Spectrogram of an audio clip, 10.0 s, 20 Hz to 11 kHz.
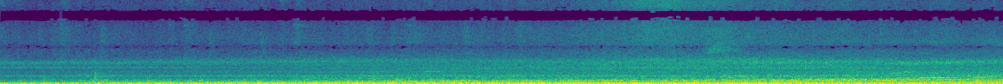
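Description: Elizabeth line Class 345 train pulling away from the platform behind platform screen doors: a steady rumble of wheels and traction motors that builds over the first few seconds and then holds.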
